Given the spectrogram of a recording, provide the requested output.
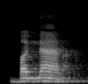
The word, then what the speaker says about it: banana: there are three which is stressed the second banana here's one final example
